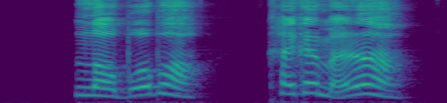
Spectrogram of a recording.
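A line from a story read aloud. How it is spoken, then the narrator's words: Woman calling out. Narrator (Chinese): 传来了一个女人的叫唤声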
